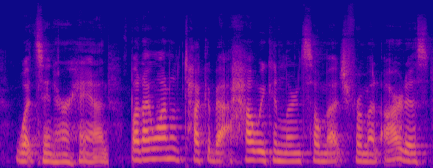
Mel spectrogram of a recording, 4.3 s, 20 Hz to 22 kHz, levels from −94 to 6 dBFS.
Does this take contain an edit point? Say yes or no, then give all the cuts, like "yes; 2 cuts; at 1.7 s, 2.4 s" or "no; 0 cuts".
yes; 1 cut; at 1.1 s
